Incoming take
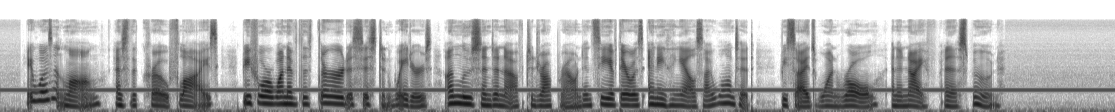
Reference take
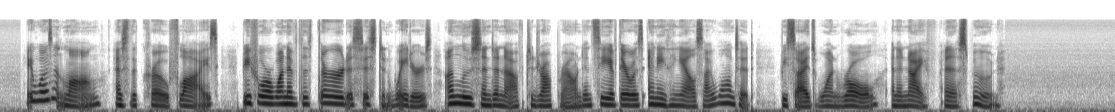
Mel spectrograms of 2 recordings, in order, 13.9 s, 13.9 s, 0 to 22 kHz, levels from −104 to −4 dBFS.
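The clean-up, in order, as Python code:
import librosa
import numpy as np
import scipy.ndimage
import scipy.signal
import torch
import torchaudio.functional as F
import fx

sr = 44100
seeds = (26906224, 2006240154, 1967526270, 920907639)

y = fx.notch(x, sr, hz=700.0, q=30.0)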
